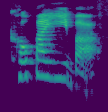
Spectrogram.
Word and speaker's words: copaiba: number two and i'm going to talk about copaiba that's how you pronounce it co pi e ba I've heard all sorts of variations it's kind of cute so coppa ebah so I do have to say up front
